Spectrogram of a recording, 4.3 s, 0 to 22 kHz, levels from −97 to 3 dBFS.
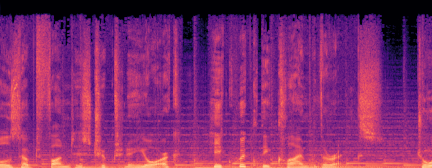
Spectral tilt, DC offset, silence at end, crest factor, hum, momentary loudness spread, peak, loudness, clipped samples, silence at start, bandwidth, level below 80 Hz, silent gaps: -5.5 dB/octave; under 0.1%; 0 s; 14 dB; none; 7 LU; 0 dBFS; -16 LUFS; under 0.1%; 0 s; over 20 kHz; -30 dBFS; none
